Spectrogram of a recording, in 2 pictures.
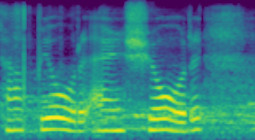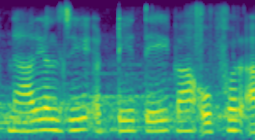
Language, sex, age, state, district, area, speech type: Sindhi, female, 18-30, Gujarat, Junagadh, urban, read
